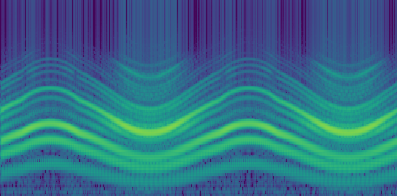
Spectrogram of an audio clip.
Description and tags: typical up 'n down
